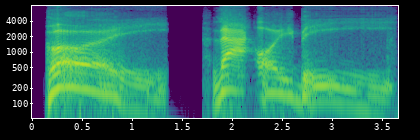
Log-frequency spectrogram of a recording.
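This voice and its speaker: This man puts on a character voice that is raspy. His pitch is very deep and low. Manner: mock-swashbuckling, exaggerated.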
